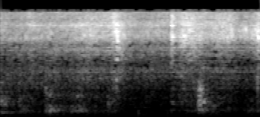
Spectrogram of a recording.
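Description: Prawns and spices sautéed in a pan for a spicy curry with taro stolons, giving a steady close sizzle with a few brief scraping stirs and no voices.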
